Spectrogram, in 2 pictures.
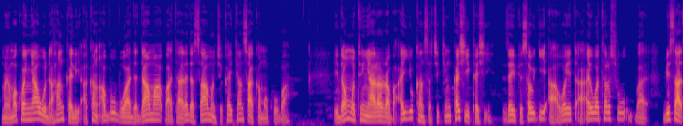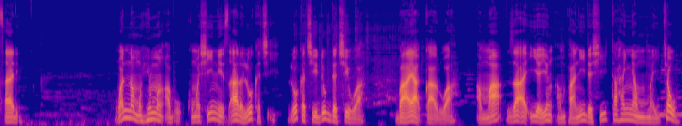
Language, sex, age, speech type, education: Hausa, male, 46-60, spontaneous, tertiary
